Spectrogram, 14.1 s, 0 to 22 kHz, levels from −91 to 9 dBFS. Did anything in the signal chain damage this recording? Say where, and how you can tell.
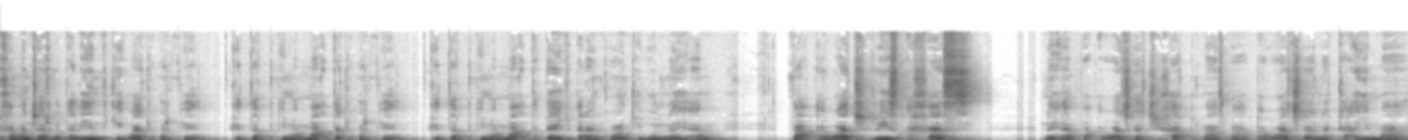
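Yes, a stream segment repeated at playback: from 3.35 to 5.33 s about 2 seconds of speech replays after a small blip, because the player queued that chunk twice.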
